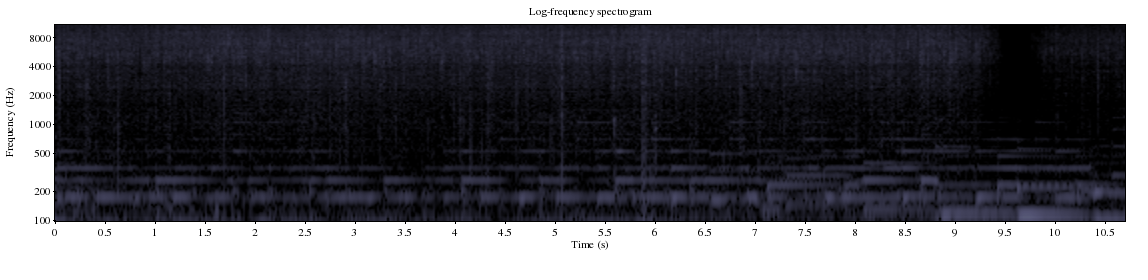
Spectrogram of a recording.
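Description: Pieces of flour-coated chicken crackle and sizzle steadily in hot oil in a pan, close up and continuous, with music playing underneath and no speech.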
